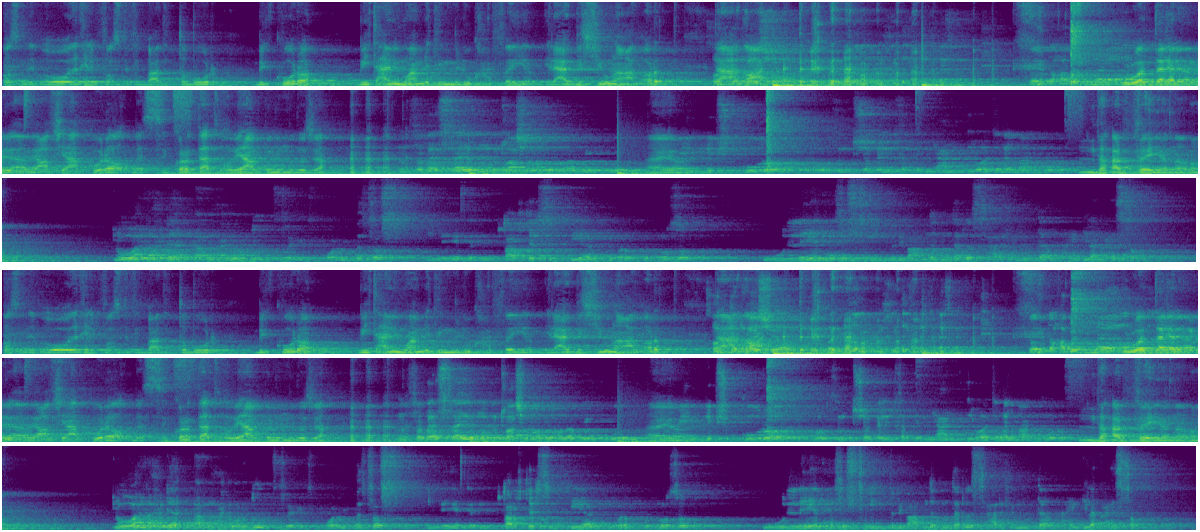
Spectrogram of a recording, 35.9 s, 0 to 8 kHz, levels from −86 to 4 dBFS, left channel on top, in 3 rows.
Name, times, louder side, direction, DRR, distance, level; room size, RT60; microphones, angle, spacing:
voice 1, 0.0-2.2 2.5-3.2 3.5-6.6 7.1-7.6 8.0-9.2 10.1-10.4 11.2-15.9 18.4-19.0 22.7-24.0, equal, 10° left, 4 dB, 0.4 m, -22 dB
voice 2, 7.1-8.0 8.2-8.7 9.0-9.9 10.3-12.3 15.9-22.6 25.0-30.8 31.5-35.2, right 2 dB, 40° right, 2 dB, 0.6 m, -27 dB
sound 1, 7.7-8.1 9.2-9.4 10.7-11.2 12.2-12.3 13.7-13.9 16.6-16.9 18.1-18.3 19.6-20.0 21.1-21.2 22.6-22.8, left 3 dB, 75° left, 0.7 m, -24 dB
sound 2, 13.5-20.5 21.0-21.1, equal, 35° left, 2.2 m, -35 dB
16.5 x 6.1 x 3.0 m, 2.8 s
head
